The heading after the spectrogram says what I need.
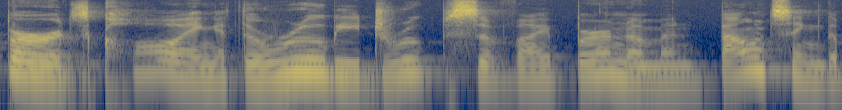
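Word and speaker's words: drupe: think about writing and the word droop which is in the first line is spelled d r u p it's not the verb to droop but it's a it's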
